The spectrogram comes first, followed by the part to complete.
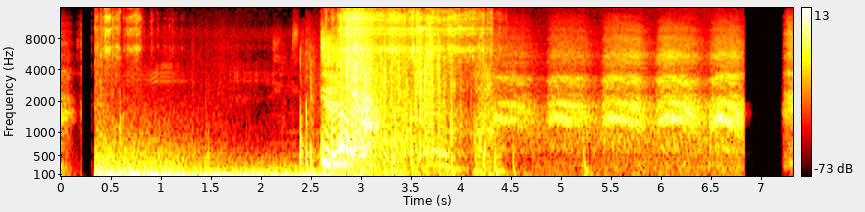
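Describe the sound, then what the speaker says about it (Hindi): Crows caw in a series of harsh, evenly spaced calls near the end, following a loud rumble and a sudden shattering crash earlier in the scene. "कौवा का म्यूजिक दे रहा है सही में"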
